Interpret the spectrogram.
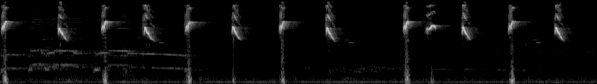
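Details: Sharp 'shot' song of a spotted konin sunbird, a tutor recording for cage birds: a steady series of about fourteen piercing, falling chirps roughly every half second, with a faint low hum and a brief whistle early on.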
